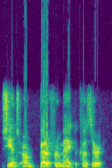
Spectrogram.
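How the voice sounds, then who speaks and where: Man, lowish pitch, live stream host, casual chat, informal product talk. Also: flat delivery, normal speed, lo-fi sound.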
